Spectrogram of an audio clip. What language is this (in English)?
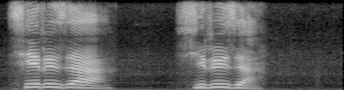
Bodo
